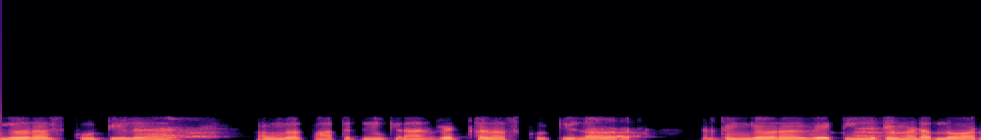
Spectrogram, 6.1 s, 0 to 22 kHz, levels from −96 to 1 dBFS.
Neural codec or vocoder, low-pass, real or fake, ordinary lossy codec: codec, 32 kHz, 1.9 kbps, SNAC; 3.6 kHz; fake; none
